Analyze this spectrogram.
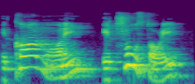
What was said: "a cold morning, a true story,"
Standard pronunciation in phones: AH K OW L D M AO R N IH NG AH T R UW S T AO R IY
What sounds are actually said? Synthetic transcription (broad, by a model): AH K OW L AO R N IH AH T R UW S T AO R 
